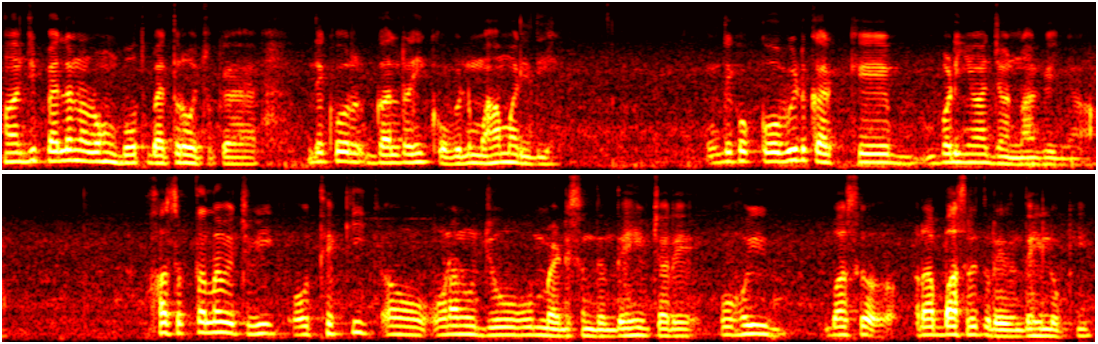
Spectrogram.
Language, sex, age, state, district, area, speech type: Punjabi, male, 30-45, Punjab, Gurdaspur, rural, spontaneous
